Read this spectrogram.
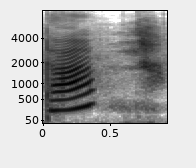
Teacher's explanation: मूर्धा में ठा आता है, महाप्राण अघोष है ठा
